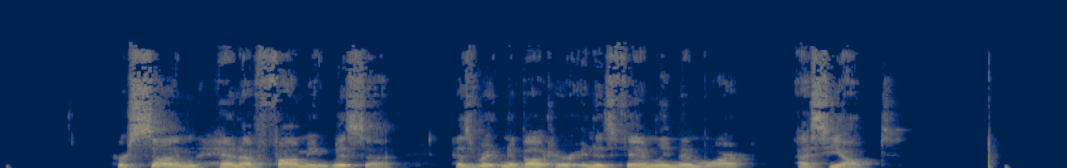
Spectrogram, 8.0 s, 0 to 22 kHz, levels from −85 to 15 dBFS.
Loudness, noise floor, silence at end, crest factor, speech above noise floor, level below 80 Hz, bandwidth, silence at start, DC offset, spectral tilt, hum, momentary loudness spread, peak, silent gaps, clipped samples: -19 LUFS; under -90 dBFS; 1.35 s; 18 dB; over 72 dB; -68 dBFS; 16.5 kHz; 0.9 s; under 0.1%; -4.5 dB/octave; none; 9 LU; -2 dBFS; none; under 0.1%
